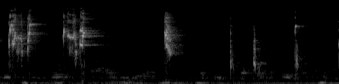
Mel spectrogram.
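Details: A few loud, harsh lovebird squawks open the sequence, followed by thinner, shorter high chirps spaced irregularly.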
